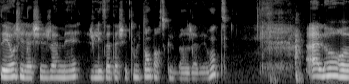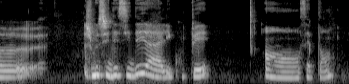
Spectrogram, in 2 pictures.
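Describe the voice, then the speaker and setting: A woman speaks at a very slow pace and fairly high pitch, with ordinary pitch variation. Her loudness swings widely, and she takes long, frequent pauses. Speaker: hair care vlogger. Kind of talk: casual talk to camera. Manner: whispered; hesitant, many fillers.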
